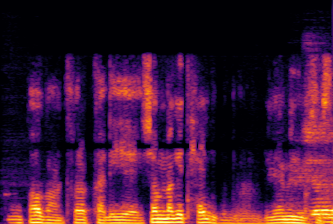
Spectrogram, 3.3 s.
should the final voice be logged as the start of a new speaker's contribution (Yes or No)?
Yes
